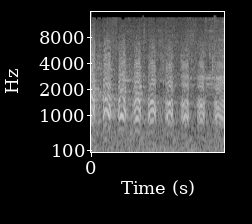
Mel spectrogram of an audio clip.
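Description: A person laughing in a quick, even run of about eight high-pitched "ha" syllables that stops just before the end.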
